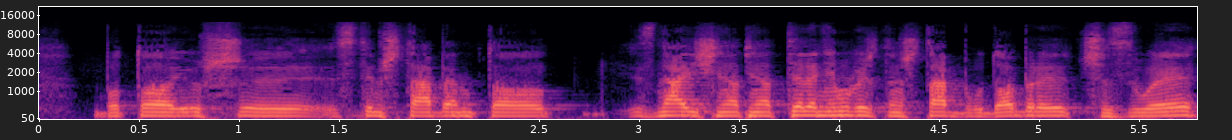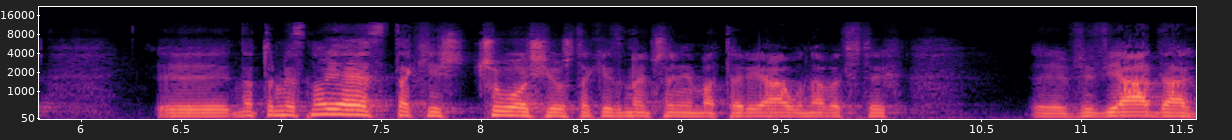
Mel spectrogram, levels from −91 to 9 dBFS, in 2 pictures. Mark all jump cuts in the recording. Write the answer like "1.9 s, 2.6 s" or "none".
2.9 s, 3.5 s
